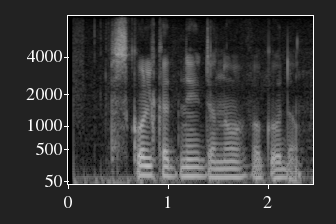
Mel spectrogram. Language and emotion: Russian, neutral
